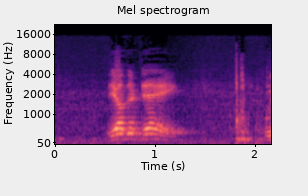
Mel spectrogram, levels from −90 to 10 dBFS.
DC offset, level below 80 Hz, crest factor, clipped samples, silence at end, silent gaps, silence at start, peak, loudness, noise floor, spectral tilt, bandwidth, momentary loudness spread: under 0.1%; -50 dBFS; 18 dB; under 0.1%; 0 s; none; 0.55 s; 0 dBFS; -16 LUFS; -43 dBFS; -5 dB/octave; 12.5 kHz; 14 LU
